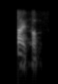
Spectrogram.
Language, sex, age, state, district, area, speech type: Assamese, male, 45-60, Assam, Lakhimpur, rural, conversation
